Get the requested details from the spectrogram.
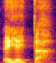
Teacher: So you really have to pronounce the H at the end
